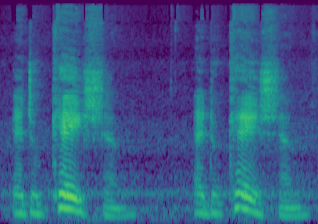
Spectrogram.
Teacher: So the stress move to the syllable immediately before the suffix tion. · In the words education, the base stress is educate, but in the derived stress becomes education, education. So the stress moves to the syllable immediately before the suffix tion. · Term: stress attracting suffixes, stress-attracting suffixes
